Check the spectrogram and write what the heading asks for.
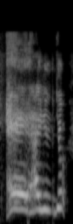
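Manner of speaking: high, friendly mock hello; effusive greeting. Elated firewalkers greeting people the next day, effusive. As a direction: greet a stranger like a long-lost friend.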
